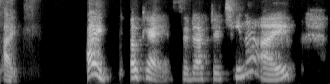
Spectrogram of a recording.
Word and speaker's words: Ipe: your last name wrong Dr Tina I or it's I I okay so Dr Tina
